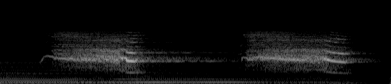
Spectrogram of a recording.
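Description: A cougar in a very dense part of a forest near nightfall gives two drawn-out, high, woman-like screams, each lasting about a second, separated by a short pause. They sound faint and distant, with no talking.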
